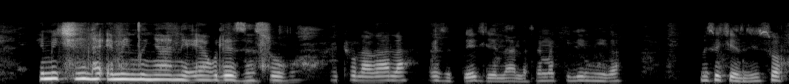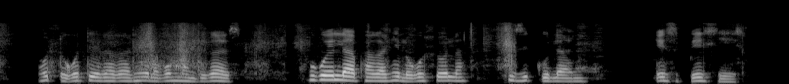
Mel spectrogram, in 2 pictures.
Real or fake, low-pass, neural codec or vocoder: real; 7.2 kHz; none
